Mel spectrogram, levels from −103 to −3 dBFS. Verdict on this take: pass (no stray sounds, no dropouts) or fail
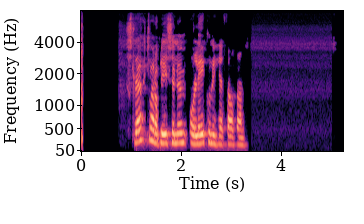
pass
